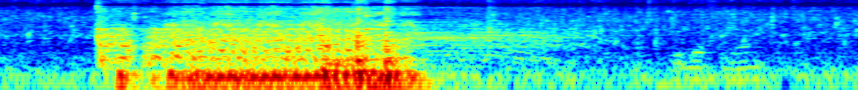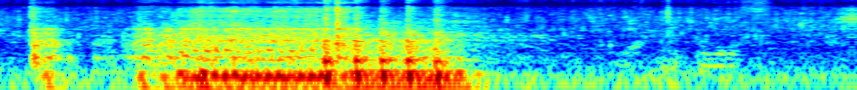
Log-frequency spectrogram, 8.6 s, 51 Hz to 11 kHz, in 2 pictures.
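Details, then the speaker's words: 1990 Johnson 130 HP outboard, previously seized and sitting 10 years, started on choke: two short bursts of firing about 1.5 s each, then dies. Float bowls empty and not drawing fuel; fuel pump suspected. "fuel down her throat she must take a lot of fuel oh the bowls are empty it's not sucking the fuel pumps something's wrong with the fuel pump"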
